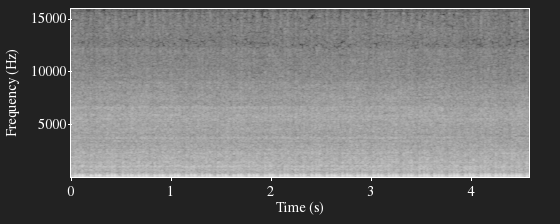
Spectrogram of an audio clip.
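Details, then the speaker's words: Aprilia Caponord V-twin on a cold start with an ECU tuning app connected. It settles into a steady, even, lumpy idle with a regular beat and no knocks or misses. It sounds good and the idle is normal, although an idle fault had been reported earlier. "Right, sounds good."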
